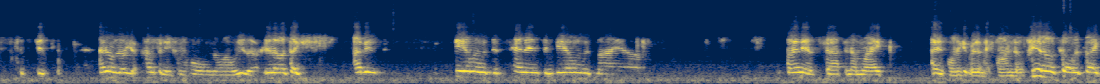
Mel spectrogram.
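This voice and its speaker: A woman talks at a fairly quick pace. Her speech has long, frequent pauses. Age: 60s. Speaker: home seller. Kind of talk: phone negotiation. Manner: hesitant, halting.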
